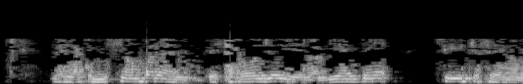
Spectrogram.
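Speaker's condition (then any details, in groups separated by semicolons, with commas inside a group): No condition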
